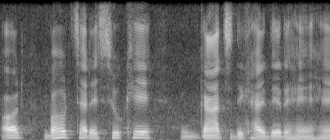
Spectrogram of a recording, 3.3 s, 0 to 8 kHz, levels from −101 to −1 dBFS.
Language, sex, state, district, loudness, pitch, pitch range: Hindi, male, West Bengal, Alipurduar, -19 LUFS, 140 Hz, 115-150 Hz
